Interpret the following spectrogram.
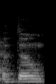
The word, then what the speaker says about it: Bethune: Like, So Betsy DeVos, she did the commencement speech at Bethune. Did I say it correctly? Yeah. Bethune College.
